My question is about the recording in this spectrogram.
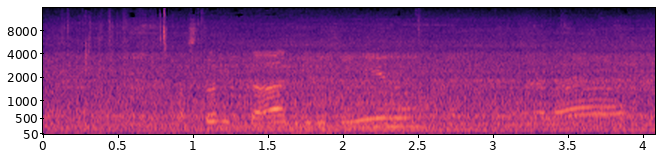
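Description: Steady road and engine noise heard inside a moving car's cabin, with a few faint, indistinct snatches of voices.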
